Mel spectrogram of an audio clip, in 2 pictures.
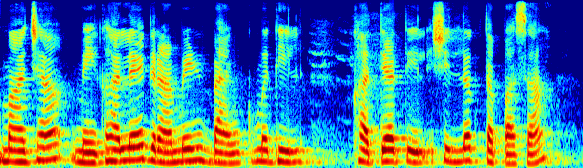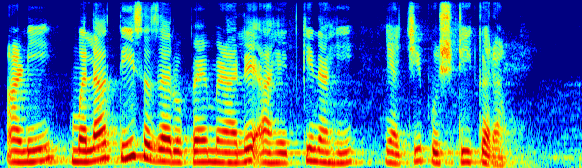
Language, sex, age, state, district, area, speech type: Marathi, female, 60+, Maharashtra, Pune, urban, read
